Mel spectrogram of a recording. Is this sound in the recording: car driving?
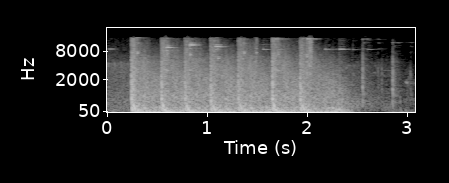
no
